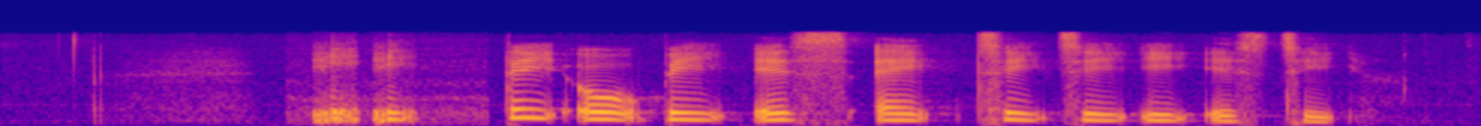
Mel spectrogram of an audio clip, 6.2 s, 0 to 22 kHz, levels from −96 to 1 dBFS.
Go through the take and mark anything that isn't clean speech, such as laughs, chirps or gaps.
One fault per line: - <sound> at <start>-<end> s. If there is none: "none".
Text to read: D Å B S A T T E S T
- laugh at 1.3-1.7 s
